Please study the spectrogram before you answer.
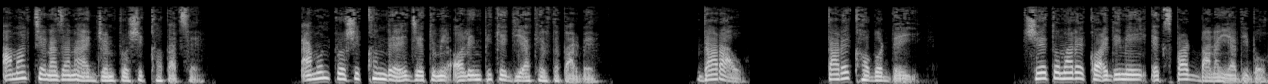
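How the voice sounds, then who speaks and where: A woman's voice: mid-range voice, lively intonation, moderate pace, long pauses, a little mellow, breathy edge, no room sound. A woman voicing a fussy, inquisitive busybody animal who bosses everyone around in a children's cartoon. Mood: bossy, eager. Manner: inquisitive, bossy, repeats a catchphrase.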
